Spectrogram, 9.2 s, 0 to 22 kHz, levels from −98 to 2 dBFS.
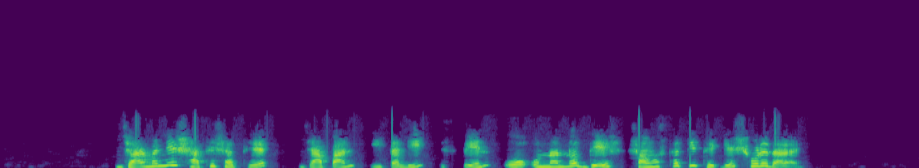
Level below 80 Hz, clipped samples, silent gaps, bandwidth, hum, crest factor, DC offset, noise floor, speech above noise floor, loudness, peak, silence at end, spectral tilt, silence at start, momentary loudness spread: -62 dBFS; under 0.1%; none; 6.8 kHz; none; 16 dB; under 0.1%; under -90 dBFS; over 75 dB; -15 LUFS; -2 dBFS; 1.2 s; -6 dB/octave; 1.15 s; 8 LU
